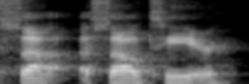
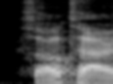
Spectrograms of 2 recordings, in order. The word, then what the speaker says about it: saltire: the the scottish flag saltier saltire excuse me from saying it wrong also called saint andrew's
